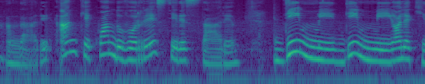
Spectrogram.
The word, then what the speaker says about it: dimmi: Dimmi, dimmi, olha aqui, nós temos dois M's, forte, som forte.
